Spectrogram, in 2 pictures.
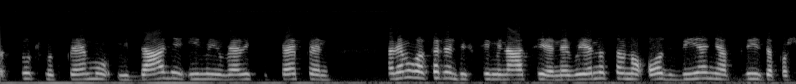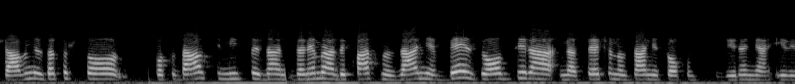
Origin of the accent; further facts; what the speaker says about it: Serbia; Svi su oduševljeni kada im kažem da ja dolazim iz Srbije.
